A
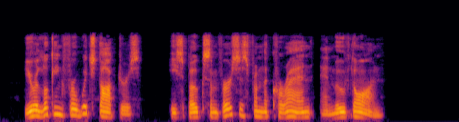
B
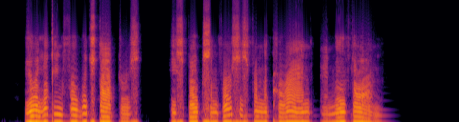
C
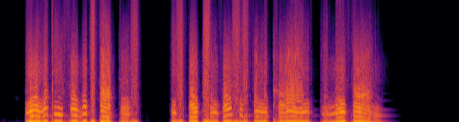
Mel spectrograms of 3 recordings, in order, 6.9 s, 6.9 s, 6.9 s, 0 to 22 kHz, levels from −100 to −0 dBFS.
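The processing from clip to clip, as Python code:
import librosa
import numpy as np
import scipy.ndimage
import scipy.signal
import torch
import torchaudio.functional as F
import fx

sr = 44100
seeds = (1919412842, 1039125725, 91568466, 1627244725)

y1 = fx.hum_notches(x, sr, base_hz=50, count=3)
y1 = np.maximum(y1, 0.0)
y2 = fx.rattle_buzz(y1, sr, strikes_db=-32.0, level_db=-31.0)
y2 = fx.noise_mod_delay(y2, sr, seeds[0], noise_hz=2300.0, depth_ms=0.095)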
